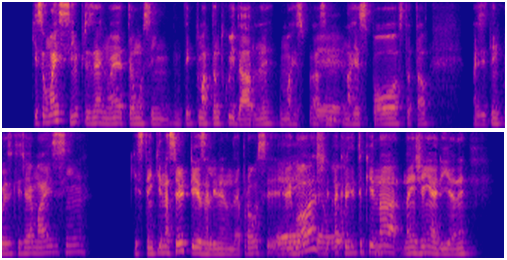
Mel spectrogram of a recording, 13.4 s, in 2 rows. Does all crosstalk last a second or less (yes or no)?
no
